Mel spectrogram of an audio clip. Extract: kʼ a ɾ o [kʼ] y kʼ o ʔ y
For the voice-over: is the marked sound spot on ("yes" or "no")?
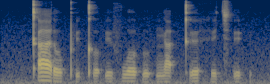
no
